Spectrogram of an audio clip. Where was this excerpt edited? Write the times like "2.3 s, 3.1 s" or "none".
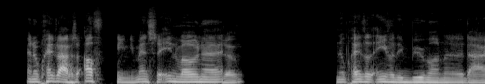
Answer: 2.2 s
